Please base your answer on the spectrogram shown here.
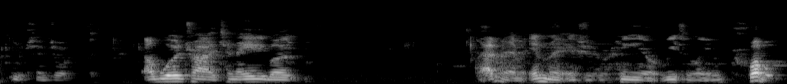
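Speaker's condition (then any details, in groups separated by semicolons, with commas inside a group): No condition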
